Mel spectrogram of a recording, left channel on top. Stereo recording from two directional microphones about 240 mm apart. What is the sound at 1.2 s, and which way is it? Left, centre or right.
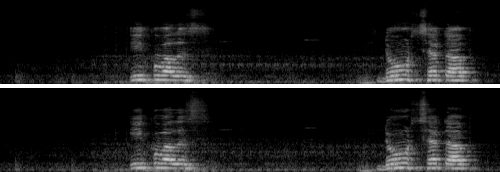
Speech, centre.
